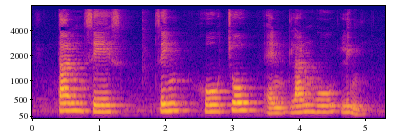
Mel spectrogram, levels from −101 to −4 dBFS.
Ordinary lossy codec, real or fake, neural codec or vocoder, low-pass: MP3, 64 kbps; real; none; 7.2 kHz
